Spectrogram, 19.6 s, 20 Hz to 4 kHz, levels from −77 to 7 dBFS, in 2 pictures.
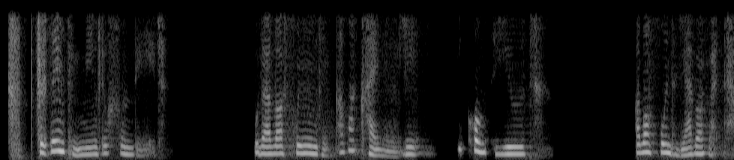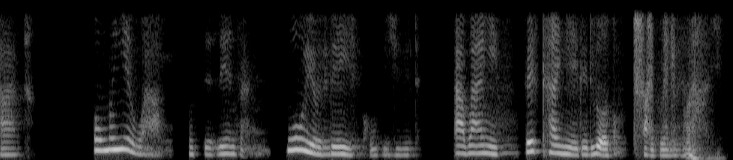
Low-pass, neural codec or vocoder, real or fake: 3.6 kHz; codec, 16 kHz, 0.5 kbps, FunCodec, trained on Chinese and English, 25 frames a second; fake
